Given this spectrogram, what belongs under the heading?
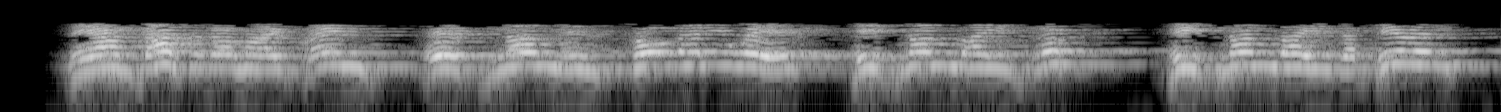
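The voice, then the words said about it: Irish brogue accent. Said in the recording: “although I've still got the Irish brogue”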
